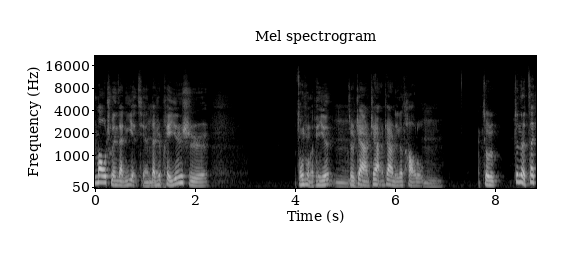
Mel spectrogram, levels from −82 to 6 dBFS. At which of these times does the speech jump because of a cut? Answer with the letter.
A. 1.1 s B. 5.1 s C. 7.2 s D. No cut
B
